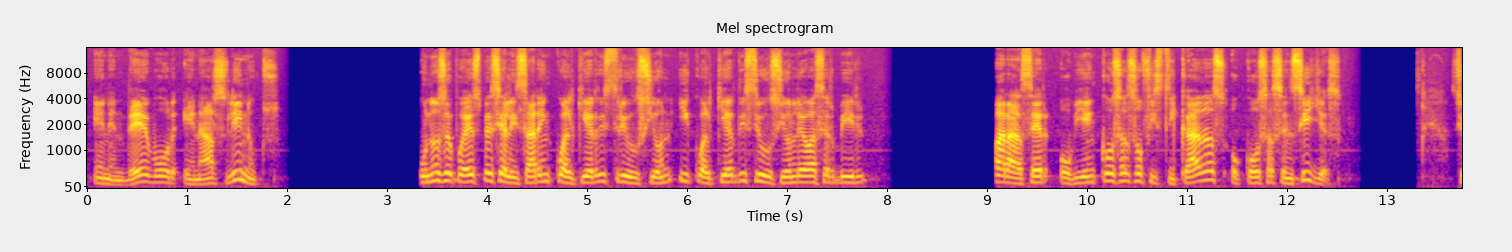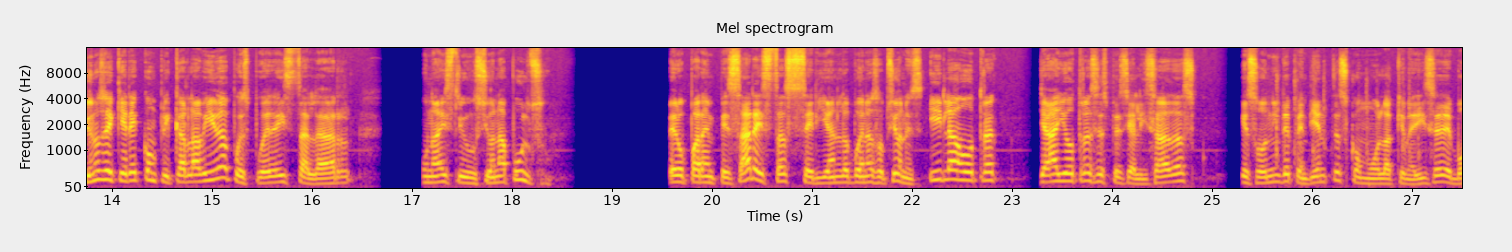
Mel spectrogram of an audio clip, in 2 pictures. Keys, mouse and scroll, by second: 1.8-15.4 drag, 15.4-16.4 scroll up 1, 25.0-27.5 typing.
